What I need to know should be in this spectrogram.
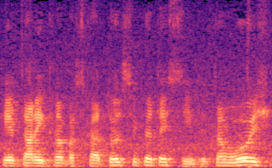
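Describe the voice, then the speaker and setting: A man's fairly high voice at a fairly quick pace, fairly even in intonation, over noticeable background noise. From Brazil, Ceará interior (Northeast). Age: 60s. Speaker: amateur football historian, channel owner. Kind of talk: casual talk-to-camera history explainer. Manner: halting, with repetitions and fillers.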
